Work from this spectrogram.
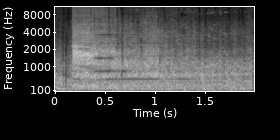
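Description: Mustard seeds, urad dal, dried red chillies and curry leaves sizzle as they are tempered in hot oil in a pan for capsicum chutney, with a sharp hiss at the start easing into a steady, close frying crackle.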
